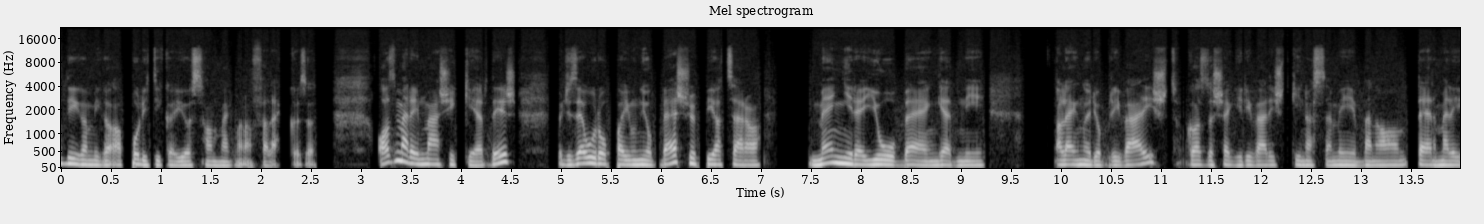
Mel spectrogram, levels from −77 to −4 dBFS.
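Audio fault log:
throughout, low bit depth without dither: the speech was likely requantised to very few levels, pointing to about 6 bits, and rounded without dither, so the error follows the signal as grainy distortion roughly 30 dB below it, grittiest on quiet passages and decaying sounds.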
